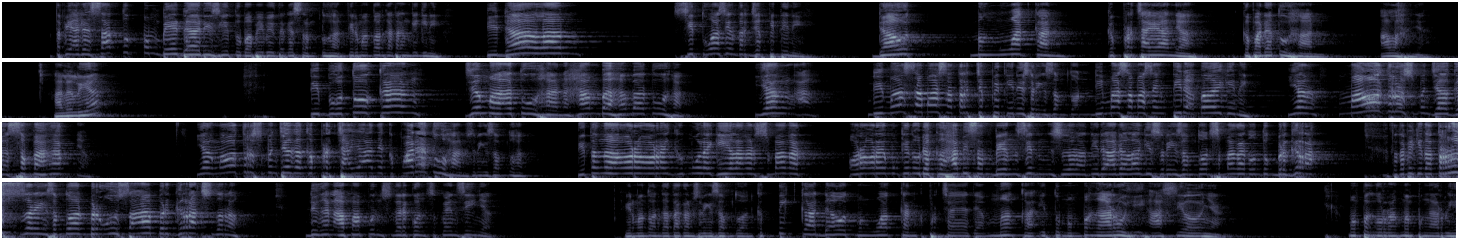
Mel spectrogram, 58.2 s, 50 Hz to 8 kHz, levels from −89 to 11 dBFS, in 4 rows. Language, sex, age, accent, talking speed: Indonesian, male, 30-49, native, 110 wpm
